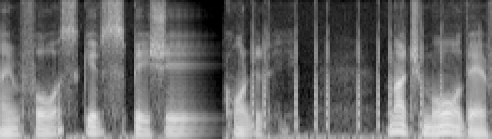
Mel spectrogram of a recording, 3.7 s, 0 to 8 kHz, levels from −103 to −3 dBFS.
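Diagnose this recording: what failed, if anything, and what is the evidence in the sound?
A network stage failure, likely a long network dropout, interrupted the speech from 1.28 to 1.77 s. The receiver's concealment stretches the last sound into a fading buzz for about 0.39 s, then near-silence, and speech resumes with roughly 380 ms missing. The G.722 path, which fits 64 kbps, carries nothing above 8 kHz.

In the analogue wiring, a nearby 2G phone's GSM signalling bursts were rectified by the audio circuit. From 1.88 to 3.31 s a galloping dit-dit-dit of short 217 Hz buzzes rides over the speech, only about 5 dB below it.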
